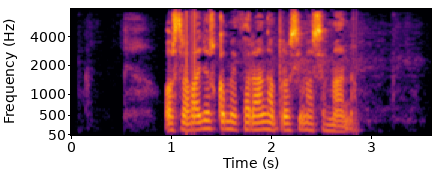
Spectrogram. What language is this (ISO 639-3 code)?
glg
